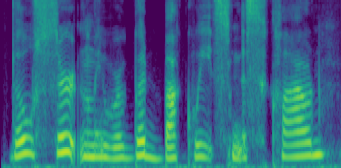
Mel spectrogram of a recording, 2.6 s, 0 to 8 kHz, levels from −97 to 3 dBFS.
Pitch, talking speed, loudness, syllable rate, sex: 220 Hz, 165 wpm, -17 LUFS, 5.3 syllables/s, female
